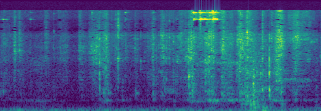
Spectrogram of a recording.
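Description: Faint rustling and light clicks of nylon webbing strap being worked through the shoulder-harness rings and the plastic frame of a FILBE pack, a little louder in the middle and second half.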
